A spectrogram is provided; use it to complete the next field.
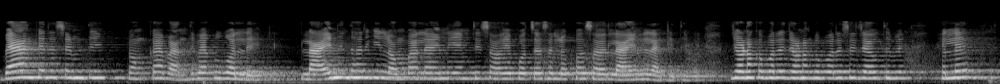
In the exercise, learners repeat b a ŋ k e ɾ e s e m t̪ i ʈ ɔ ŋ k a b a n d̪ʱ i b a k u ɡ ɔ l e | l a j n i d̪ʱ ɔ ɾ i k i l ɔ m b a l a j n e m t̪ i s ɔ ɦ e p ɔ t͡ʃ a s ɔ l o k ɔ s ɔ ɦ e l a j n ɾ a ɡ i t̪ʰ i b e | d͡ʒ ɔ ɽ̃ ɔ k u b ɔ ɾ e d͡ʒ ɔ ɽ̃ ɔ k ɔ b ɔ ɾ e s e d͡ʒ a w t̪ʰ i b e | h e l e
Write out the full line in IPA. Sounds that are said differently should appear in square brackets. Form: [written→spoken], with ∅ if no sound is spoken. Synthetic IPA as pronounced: b a ŋ k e ɾ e s e m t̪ i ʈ ɔ ŋ k a b a n d̪ʱ i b a k u ɡ ɔ l e | l a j n i d̪ʱ ɔ ɾ i k i l ɔ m b a l a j n e m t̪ i s ɔ ɦ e p ɔ t͡ʃ a s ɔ l o k ɔ s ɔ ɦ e l a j n [ɾ→l] a ɡ i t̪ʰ i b e | d͡ʒ ɔ ɽ̃ ɔ k [u→ɔ] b ɔ ɾ e d͡ʒ ɔ ɽ̃ ɔ k ɔ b ɔ ɾ e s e d͡ʒ a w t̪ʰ i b e | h e l e

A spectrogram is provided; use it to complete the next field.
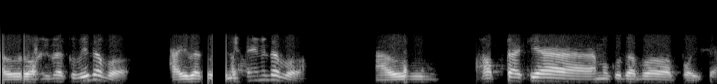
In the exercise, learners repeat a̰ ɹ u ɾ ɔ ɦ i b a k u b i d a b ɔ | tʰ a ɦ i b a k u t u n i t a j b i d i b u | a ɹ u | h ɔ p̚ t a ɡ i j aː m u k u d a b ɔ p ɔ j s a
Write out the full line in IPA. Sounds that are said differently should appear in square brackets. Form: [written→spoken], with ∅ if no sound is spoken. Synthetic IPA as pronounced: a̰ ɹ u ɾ ɔ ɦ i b a k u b i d a b ɔ | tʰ a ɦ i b a k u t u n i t a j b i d [i→a] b [u→ɔ] | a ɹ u | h ɔ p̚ t a [ɡ→k] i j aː m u k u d a b ɔ p ɔ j s a

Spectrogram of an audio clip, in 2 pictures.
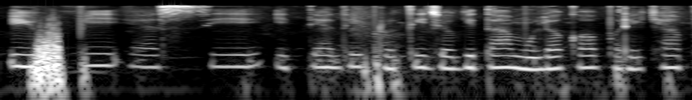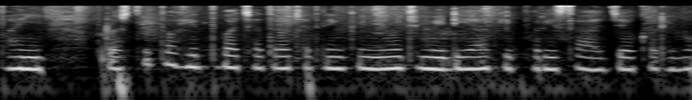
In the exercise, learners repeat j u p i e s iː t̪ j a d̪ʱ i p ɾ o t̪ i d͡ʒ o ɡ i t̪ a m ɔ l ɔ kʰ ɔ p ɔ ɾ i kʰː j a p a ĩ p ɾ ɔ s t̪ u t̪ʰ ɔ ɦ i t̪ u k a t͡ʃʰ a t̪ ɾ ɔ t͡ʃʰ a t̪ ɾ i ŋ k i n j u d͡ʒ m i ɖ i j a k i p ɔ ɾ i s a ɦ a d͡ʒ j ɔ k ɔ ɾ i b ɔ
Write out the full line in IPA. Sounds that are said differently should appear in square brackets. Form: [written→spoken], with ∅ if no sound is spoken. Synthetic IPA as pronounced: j u p i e s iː t̪ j a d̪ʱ i p ɾ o t̪ i d͡ʒ o ɡ i t̪ a m [ɔ→u] l ɔ [kʰ→k] ɔ p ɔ ɾ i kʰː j a p a ĩ p ɾ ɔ s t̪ u [t̪ʰ→t̪] ɔ ɦ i t̪ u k a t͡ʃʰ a t̪ ɾ ɔ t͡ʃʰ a t̪ ɾ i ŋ k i n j u d͡ʒ m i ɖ i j a k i p ɔ ɾ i s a ɦ a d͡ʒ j ɔ k ɔ ɾ i b ɔ

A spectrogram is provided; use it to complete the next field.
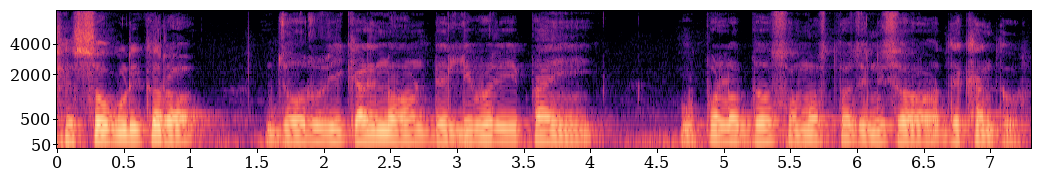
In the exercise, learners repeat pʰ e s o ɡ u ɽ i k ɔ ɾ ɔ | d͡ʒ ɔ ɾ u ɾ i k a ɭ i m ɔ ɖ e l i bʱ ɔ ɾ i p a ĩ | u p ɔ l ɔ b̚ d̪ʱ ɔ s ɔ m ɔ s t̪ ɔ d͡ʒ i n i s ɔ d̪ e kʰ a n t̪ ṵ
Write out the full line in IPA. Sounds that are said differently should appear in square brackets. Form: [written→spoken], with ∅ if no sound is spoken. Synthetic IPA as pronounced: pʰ e s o ɡ u ɽ i k ɔ ɾ ɔ | d͡ʒ ɔ ɾ u ɾ i k a ɭ i [m→n] ɔ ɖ e l i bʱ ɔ ɾ i p a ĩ | u p ɔ l ɔ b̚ d̪ʱ ɔ s ɔ m ɔ s t̪ ɔ d͡ʒ i n i s ɔ d̪ e kʰ a n t̪ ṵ

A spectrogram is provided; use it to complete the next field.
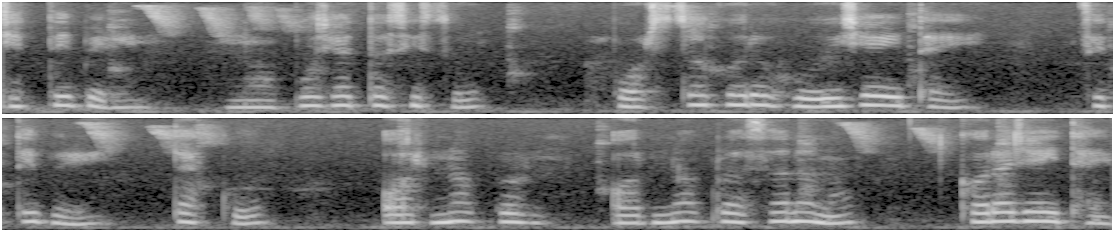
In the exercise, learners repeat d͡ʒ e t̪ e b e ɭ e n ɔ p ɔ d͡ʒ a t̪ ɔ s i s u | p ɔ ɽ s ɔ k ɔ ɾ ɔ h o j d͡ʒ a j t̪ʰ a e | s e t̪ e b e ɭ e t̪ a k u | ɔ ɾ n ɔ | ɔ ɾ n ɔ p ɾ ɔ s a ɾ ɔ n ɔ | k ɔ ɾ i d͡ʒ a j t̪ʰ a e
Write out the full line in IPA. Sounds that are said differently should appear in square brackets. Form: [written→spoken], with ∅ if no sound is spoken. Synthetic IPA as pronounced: d͡ʒ e t̪ e b e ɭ e n ɔ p ɔ d͡ʒ a t̪ ɔ s i s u | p ɔ [ɽ→ɾ] s ɔ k ɔ ɾ ɔ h o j d͡ʒ a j t̪ʰ a e | s e t̪ e b e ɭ e t̪ a k u | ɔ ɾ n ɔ | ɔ ɾ n ɔ p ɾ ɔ s a ɾ ɔ n ɔ | k ɔ ɾ [i→a] d͡ʒ a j t̪ʰ a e

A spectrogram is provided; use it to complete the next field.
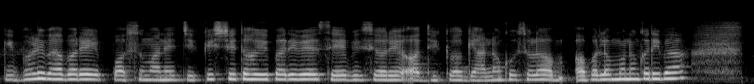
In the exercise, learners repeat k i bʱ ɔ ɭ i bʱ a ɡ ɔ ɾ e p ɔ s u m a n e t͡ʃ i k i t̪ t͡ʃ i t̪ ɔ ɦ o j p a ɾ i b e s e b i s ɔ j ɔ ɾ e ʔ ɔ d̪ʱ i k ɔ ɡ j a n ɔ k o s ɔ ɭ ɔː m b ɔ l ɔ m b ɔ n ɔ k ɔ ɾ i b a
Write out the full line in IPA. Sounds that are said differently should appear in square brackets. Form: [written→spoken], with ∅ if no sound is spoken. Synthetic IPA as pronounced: k i bʱ ɔ ɭ i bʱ a [ɡ→b] ɔ ɾ e p ɔ s u m a n e t͡ʃ i k i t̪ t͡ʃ i t̪ ɔ ɦ o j p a ɾ i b e s e b i s ɔ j ɔ ɾ e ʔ ɔ d̪ʱ i k ɔ ɡ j a n ɔ k o s ɔ ɭ ɔː [m→∅] b ɔ l ɔ m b ɔ n ɔ k ɔ ɾ i b a

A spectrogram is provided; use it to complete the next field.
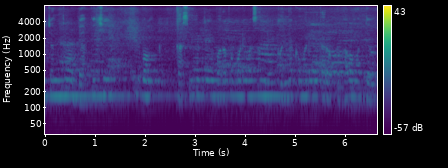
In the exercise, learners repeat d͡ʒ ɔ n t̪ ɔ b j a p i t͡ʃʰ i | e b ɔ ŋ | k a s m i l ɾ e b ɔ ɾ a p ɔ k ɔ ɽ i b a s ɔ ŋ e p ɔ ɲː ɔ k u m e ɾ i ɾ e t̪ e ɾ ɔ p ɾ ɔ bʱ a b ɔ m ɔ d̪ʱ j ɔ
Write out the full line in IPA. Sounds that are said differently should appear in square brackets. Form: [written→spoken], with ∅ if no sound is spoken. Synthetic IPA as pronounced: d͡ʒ ɔ n t̪ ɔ b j a p i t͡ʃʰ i | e b ɔ ŋ | k a s m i [l→ɾ] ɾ e b ɔ ɾ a p ɔ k ɔ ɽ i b a s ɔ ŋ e [p→k] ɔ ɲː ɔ k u m [e→a] ɾ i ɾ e t̪ [e→a] ɾ ɔ p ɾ ɔ bʱ a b ɔ m ɔ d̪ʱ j ɔ

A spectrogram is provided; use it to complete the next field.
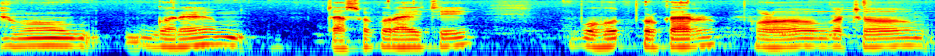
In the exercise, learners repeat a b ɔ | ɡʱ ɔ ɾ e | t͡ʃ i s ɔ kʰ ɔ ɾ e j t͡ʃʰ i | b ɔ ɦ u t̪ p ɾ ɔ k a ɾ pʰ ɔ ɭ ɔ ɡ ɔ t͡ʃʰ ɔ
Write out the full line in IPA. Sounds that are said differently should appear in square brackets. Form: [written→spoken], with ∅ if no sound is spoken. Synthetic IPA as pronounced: a [b→m] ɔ | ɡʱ ɔ ɾ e | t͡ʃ [i→a] s ɔ [kʰ→k] ɔ ɾ [e→a] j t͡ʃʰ i | b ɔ ɦ u t̪ p ɾ ɔ k a ɾ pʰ ɔ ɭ ɔ ɡ ɔ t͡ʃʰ ɔ

